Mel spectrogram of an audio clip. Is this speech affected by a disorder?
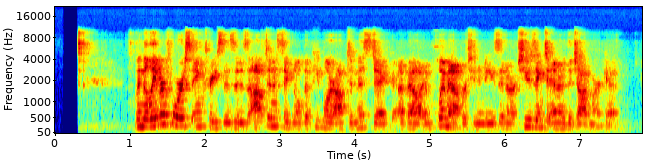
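No.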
